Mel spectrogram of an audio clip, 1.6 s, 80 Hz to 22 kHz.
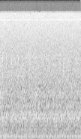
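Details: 2011 Dodge Charger 3.6L V6 at startup after spark plug replacement, fixing rough idle that rose and fell: low steady idle hum, no surging or stumbles; normal idle.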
